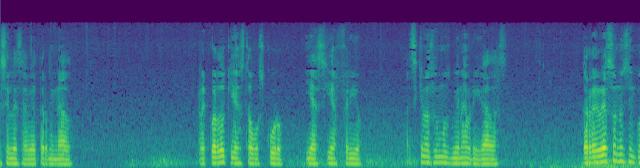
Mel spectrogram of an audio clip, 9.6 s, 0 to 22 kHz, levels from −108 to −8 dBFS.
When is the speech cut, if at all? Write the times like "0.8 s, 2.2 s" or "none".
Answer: none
